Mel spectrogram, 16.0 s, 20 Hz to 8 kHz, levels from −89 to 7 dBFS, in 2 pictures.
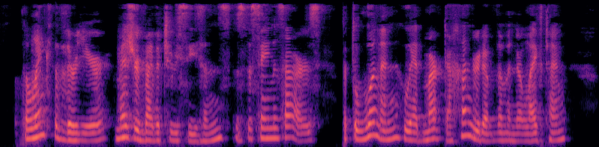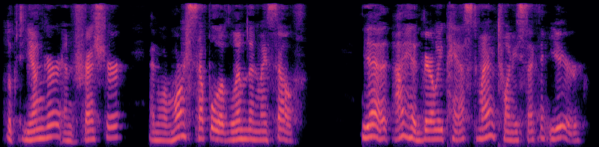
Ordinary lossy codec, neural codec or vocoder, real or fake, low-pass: AAC, 32 kbps; codec, 16 kHz in and 24 kHz out, 2.2 kbps, FireRedTTS-2 codec; fake; 7.2 kHz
